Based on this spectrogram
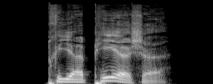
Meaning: inflection of priapeisch: 1. strong/mixed nominative/accusative feminine singular 2. strong nominative/accusative plural 3. weak nominative all-gender singular
- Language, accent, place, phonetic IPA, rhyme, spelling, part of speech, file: German, Germany, Berlin, [pʁiaˈpeːɪʃə], -eːɪʃə, priapeische, adjective, De-priapeische.ogg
